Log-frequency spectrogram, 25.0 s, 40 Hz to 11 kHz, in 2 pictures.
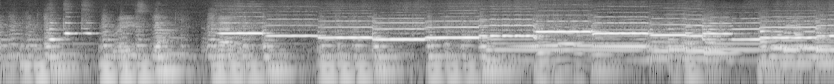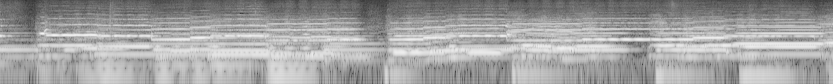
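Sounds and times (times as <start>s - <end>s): orchestra strings playing: 0.0s - 25.0s.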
